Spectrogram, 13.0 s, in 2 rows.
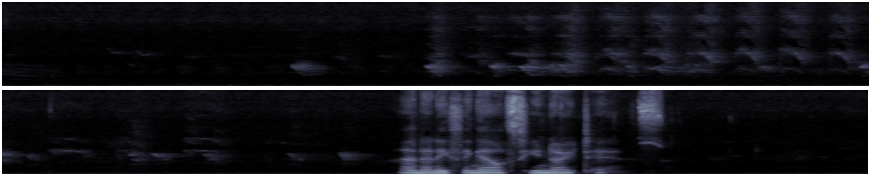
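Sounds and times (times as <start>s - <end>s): faint bird chirps: 0.0s - 9.4s.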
